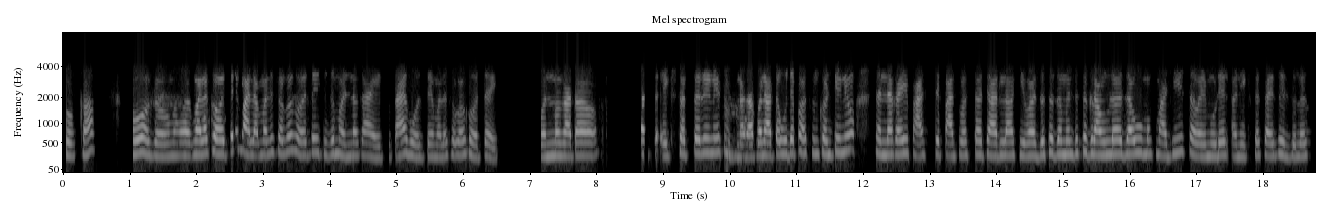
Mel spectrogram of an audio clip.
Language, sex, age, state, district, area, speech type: Marathi, female, 18-30, Maharashtra, Nashik, urban, conversation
